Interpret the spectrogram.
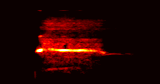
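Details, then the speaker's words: Teacher's vocal imitation of wheezing during an anaphylaxis/EpiPen class: a brief high-pitched whistling exhale, illustrating wheeze from airway swelling as in asthma attack or anaphylaxis. "You guys know what wheezing sounds like? Super high pitched usually on the exhale. So, it's like a whistling exhale."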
